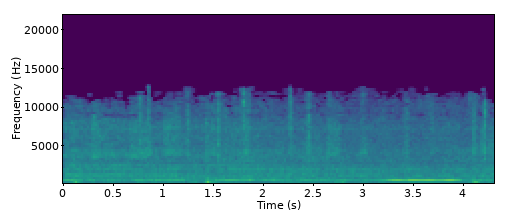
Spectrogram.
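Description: Outdoor tornado warning siren sounding for a tornado warning: one steady tone that swells and fades, over a constant rush of wind and road noise.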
